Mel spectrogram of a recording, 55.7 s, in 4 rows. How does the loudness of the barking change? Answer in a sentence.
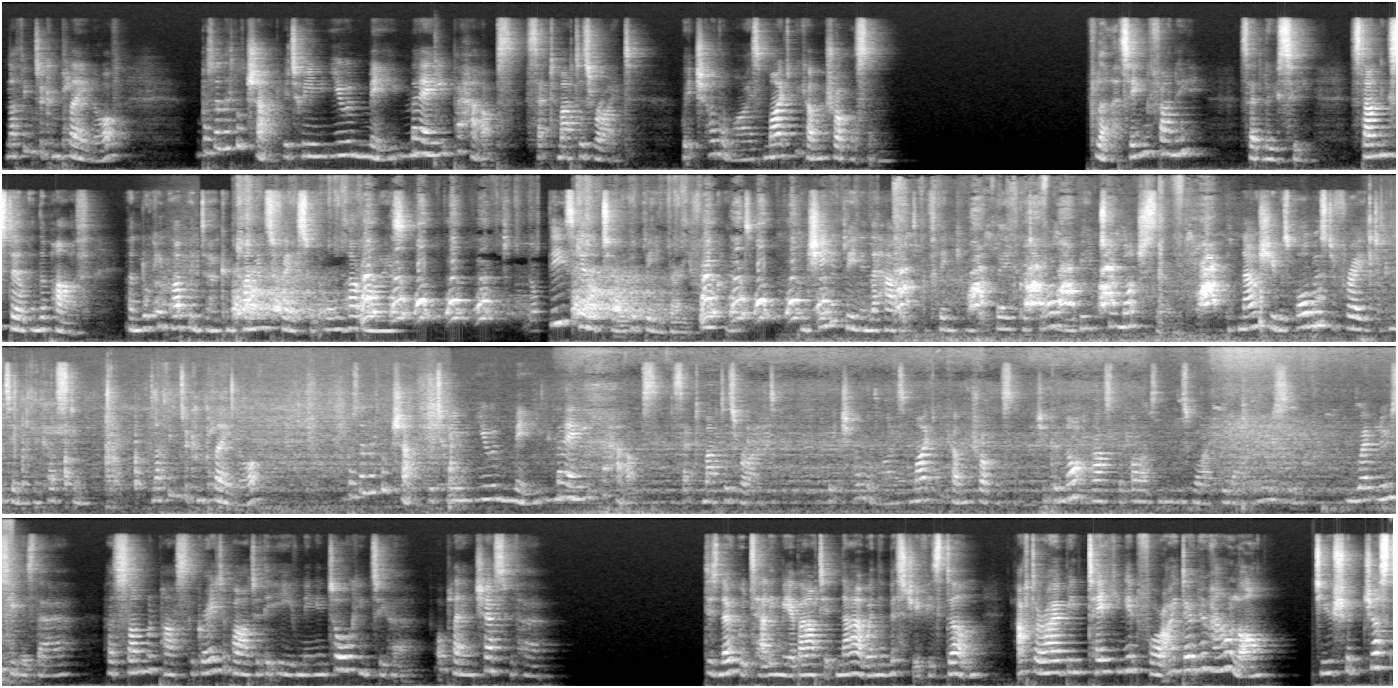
The volume of the barking stays about the same.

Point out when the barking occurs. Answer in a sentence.
You can hear the barking from 15.4 to 27.2 s.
